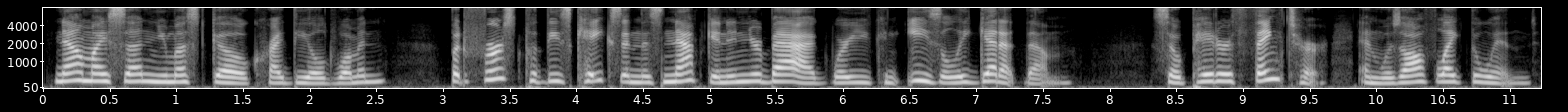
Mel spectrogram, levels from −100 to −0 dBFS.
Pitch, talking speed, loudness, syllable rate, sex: 235 Hz, 205 wpm, -20 LUFS, 4.8 syllables/s, female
